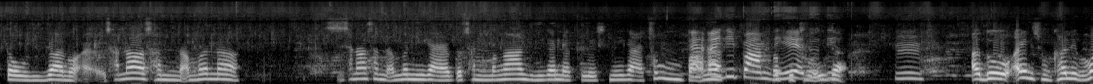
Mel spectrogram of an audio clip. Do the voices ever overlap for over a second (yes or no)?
yes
